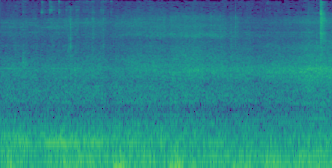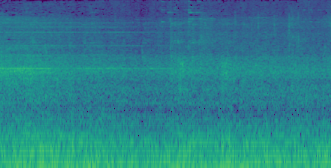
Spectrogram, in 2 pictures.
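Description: A tram rolls away along the tracks with a low hum.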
